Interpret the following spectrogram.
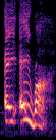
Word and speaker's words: Aaron: Now, A-A-Ron, where are you? Where is A-A-Ron right now? No A-A-Ron, huh? Well, you better be sick, dead, or mute, A-A-Ron.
